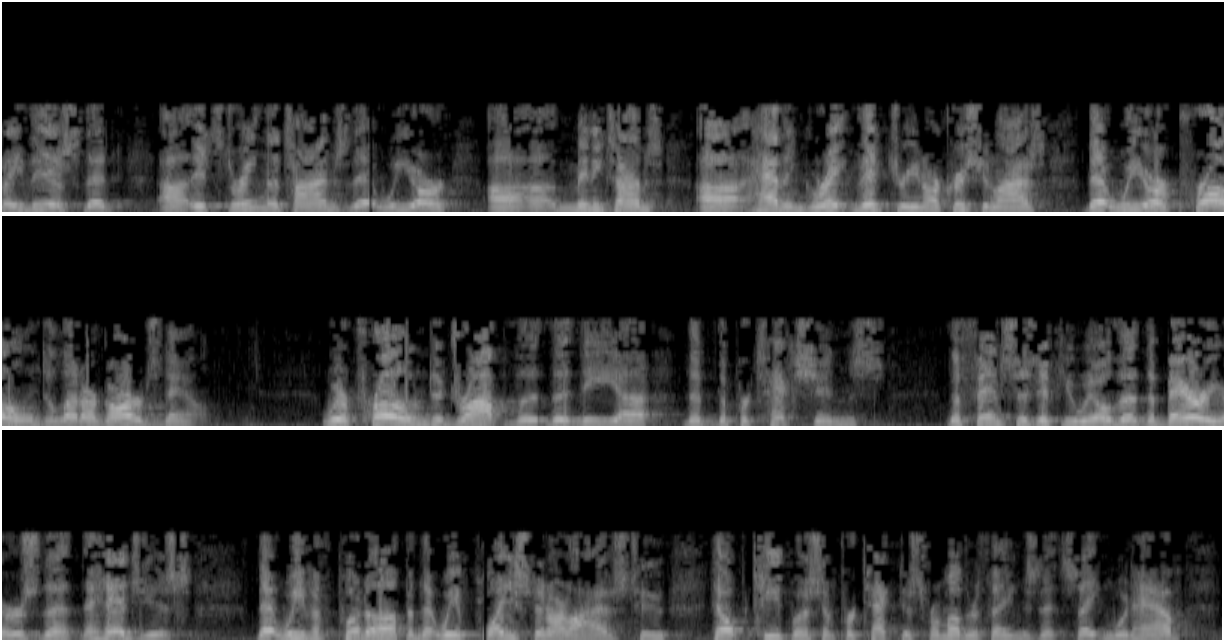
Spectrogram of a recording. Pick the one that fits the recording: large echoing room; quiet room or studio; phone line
large echoing room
